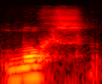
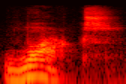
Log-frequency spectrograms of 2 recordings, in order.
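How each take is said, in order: First: It ends in a rough breathy throat sound. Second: It ends in a hard k sound. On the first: The speaker calls it right. "in Scottish dialects, it's in normal words like loch" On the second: The speaker calls it wrong. "we call lochs locks, locks of all things"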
